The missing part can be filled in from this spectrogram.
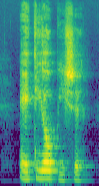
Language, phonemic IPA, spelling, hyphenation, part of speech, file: Dutch, /ˌeː.tiˈoː.pi.sə/, Ethiopische, Ethio‧pi‧sche, adjective / noun, Nl-Ethiopische.ogg
- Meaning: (adjective) inflection of Ethiopisch: 1. masculine/feminine singular attributive 2. definite neuter singular attributive 3. plural attributive; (noun) woman from Ethiopia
